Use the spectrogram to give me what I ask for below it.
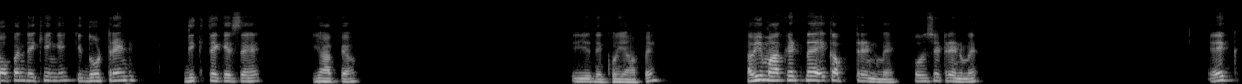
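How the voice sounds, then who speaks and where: In a voice that sits high, a man leads a live online stock trading lesson. He asks the class one question after another, then answers each himself, pausing often to see if they're with him.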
